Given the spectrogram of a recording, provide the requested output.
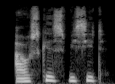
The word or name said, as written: afskedsvisit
